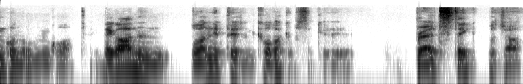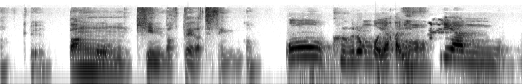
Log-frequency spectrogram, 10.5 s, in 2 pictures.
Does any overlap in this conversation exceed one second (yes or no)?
no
